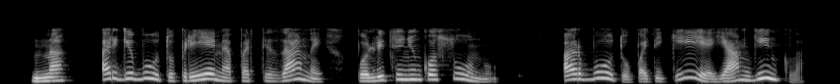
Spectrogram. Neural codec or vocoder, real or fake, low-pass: none; real; 5.4 kHz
